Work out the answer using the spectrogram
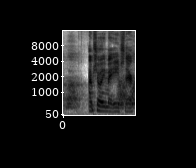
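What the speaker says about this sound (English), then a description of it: "Again, I apologize for the dog." A house dog barks at people walking past outside: a few loud, close barks and yips right over a man's speech.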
